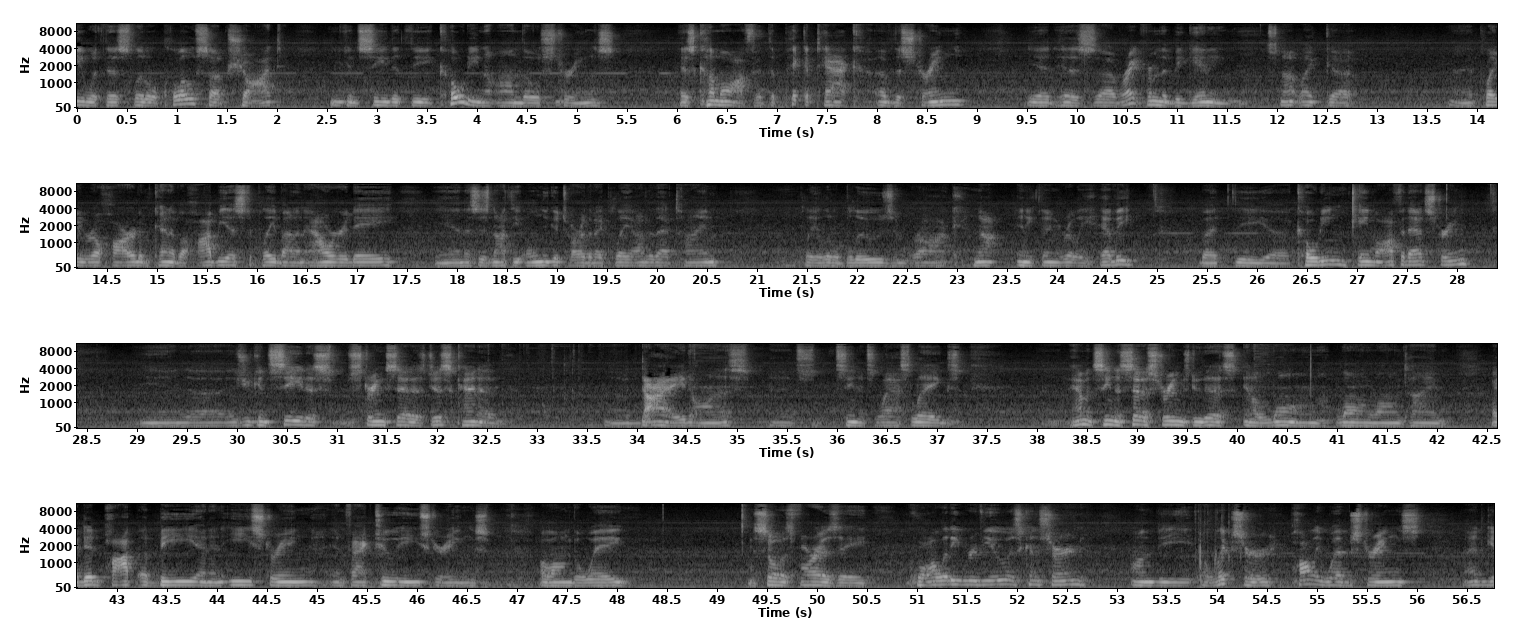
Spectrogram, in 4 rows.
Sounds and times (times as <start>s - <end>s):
Speech: 0.0s - 12.9s, 13.7s - 20.7s, 21.4s - 28.2s, 29.0s - 32.8s, 33.7s - 37.4s, 38.1s - 48.2s, 49.3s - 56.7s.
